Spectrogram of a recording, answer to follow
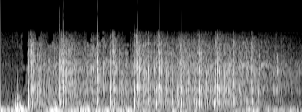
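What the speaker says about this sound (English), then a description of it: "Sudanese security forces have opened fire in the capital," Rapid bursts of gunfire from Sudanese security forces in Khartoum, sharp loud cracks and pops coming in quick uneven clusters over a dense, continuous din, close and unrelenting.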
